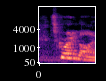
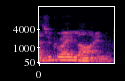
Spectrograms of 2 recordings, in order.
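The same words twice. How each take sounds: First: Excited. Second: Said in the usual way. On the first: Real, not acted.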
